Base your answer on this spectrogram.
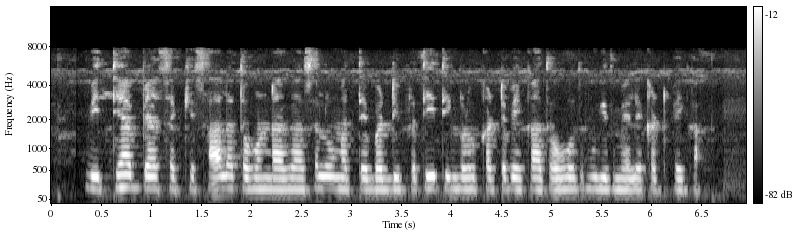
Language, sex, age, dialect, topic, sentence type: Kannada, female, 31-35, Central, banking, question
